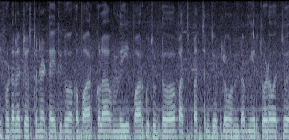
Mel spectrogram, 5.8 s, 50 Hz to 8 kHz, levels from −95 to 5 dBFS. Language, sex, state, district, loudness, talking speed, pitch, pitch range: Telugu, male, Andhra Pradesh, Visakhapatnam, -21 LUFS, 195 wpm, 125 Hz, 120-125 Hz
